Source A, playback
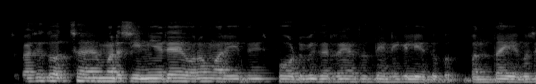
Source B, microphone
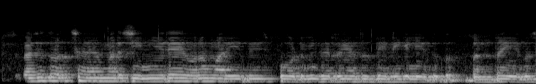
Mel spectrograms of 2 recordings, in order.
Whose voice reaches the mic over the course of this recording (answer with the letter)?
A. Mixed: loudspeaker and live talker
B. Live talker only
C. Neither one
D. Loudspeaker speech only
D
